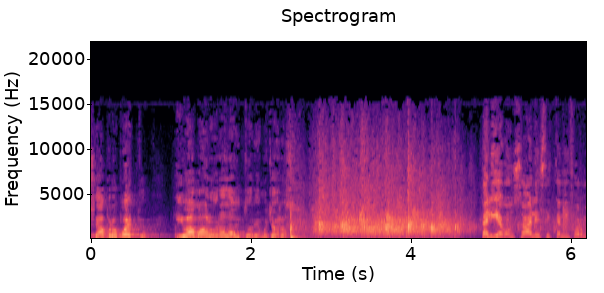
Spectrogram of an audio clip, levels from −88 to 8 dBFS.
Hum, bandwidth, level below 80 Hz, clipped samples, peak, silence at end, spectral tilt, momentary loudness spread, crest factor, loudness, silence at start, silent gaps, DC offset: none; 16 kHz; -54 dBFS; under 0.1%; -2 dBFS; 0 s; -3 dB/octave; 10 LU; 18 dB; -19 LUFS; 0 s; none; under 0.1%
